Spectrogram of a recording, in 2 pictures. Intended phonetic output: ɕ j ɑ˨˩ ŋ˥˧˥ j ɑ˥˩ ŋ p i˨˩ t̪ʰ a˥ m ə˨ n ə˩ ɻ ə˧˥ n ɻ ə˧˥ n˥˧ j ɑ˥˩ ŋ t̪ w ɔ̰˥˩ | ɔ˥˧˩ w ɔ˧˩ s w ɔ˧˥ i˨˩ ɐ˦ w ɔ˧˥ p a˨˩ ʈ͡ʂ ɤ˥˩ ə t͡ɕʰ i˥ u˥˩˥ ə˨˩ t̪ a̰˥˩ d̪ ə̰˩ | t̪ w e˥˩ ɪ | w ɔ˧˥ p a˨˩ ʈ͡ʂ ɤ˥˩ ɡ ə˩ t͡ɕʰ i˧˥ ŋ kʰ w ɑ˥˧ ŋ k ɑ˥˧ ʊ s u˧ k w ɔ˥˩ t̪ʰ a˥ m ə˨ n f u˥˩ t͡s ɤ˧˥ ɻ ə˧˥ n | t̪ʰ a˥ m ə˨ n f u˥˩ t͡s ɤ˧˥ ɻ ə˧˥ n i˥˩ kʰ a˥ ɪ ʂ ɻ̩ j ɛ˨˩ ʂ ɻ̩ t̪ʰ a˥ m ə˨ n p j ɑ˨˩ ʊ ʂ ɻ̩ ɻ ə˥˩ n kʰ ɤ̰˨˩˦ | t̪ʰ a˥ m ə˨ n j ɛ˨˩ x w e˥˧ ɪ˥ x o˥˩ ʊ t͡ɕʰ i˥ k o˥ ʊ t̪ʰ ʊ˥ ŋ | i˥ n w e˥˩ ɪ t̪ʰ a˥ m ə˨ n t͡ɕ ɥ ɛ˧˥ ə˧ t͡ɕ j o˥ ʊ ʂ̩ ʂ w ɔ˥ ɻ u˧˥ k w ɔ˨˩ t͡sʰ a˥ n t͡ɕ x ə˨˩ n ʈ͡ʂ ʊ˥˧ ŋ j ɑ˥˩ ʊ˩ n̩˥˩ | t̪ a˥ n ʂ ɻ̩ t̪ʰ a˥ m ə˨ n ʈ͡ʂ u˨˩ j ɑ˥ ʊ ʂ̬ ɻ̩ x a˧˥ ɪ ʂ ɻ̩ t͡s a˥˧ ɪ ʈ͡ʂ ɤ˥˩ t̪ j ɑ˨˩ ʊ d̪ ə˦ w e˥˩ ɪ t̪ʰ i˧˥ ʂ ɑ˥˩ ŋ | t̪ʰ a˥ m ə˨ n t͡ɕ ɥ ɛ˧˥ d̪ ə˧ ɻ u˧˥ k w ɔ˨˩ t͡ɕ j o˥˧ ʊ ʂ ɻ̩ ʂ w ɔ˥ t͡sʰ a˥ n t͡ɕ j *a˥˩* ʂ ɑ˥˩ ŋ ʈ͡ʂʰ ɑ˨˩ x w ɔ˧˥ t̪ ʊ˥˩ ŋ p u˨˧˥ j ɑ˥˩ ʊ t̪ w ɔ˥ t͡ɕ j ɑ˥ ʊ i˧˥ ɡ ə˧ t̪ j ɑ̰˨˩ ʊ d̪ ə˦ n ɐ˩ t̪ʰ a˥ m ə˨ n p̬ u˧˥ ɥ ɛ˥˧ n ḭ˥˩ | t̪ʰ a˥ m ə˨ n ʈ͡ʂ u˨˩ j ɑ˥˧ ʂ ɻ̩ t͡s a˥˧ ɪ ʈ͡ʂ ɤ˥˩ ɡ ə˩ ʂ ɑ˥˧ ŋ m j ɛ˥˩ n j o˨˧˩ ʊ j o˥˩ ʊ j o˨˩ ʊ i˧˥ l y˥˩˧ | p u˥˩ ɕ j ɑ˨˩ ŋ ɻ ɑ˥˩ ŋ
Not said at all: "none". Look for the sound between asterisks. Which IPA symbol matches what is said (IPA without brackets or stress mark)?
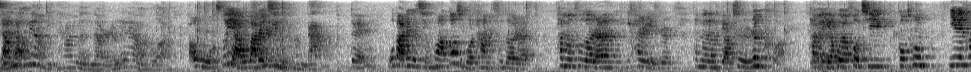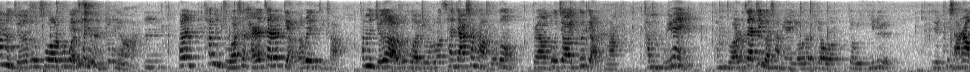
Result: a˥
